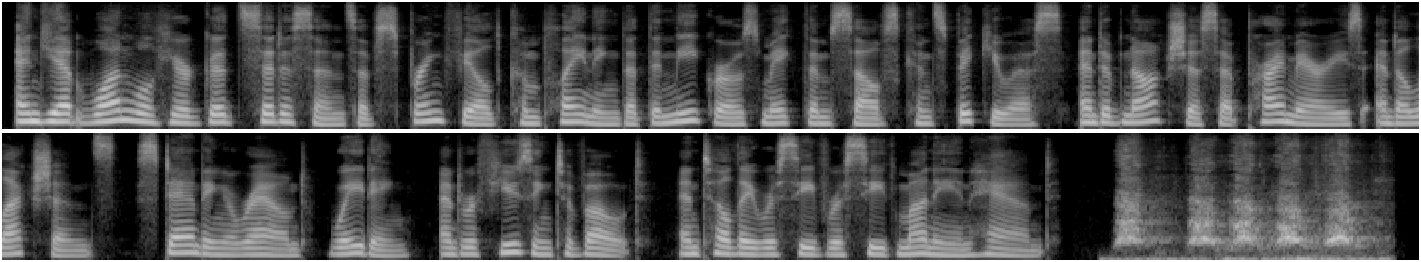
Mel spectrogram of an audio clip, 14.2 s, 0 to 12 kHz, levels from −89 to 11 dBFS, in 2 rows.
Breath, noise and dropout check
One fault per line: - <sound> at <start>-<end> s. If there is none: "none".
- bark at 12.6-14.1 s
